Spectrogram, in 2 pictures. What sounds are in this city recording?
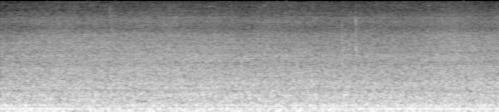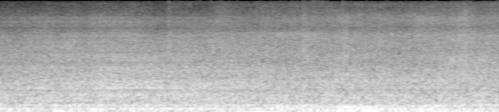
engine of unclear size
